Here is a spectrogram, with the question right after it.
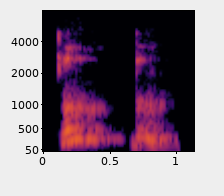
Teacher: Los labios se van a juntar, van a impedir la salida del aire y después la van a liberar de manera abrupta. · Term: oclusivas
